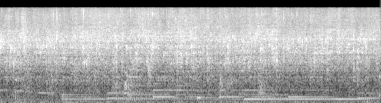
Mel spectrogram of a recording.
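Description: Pork ribs fry with lemongrass and chili in hot oil, a loud, steady, close crackling sizzle throughout, while tonal music plays beneath it.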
